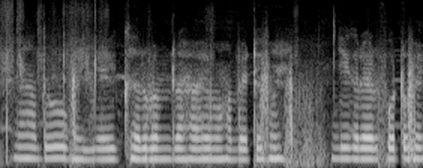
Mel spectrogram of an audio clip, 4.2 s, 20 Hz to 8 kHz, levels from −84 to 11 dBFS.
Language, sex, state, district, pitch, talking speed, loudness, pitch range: Hindi, female, Himachal Pradesh, Shimla, 190 Hz, 210 wpm, -15 LUFS, 185-195 Hz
